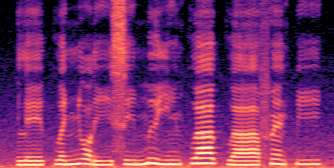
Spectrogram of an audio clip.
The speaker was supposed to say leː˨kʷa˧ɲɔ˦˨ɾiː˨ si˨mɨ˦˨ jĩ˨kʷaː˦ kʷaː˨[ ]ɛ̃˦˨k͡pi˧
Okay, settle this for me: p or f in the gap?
f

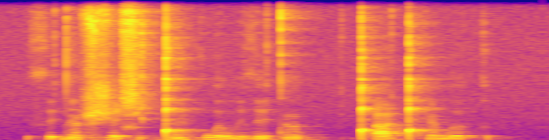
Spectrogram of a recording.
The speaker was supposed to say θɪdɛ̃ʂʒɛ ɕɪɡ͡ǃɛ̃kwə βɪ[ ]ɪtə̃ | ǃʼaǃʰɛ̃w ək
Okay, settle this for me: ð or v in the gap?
ð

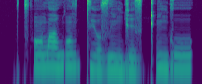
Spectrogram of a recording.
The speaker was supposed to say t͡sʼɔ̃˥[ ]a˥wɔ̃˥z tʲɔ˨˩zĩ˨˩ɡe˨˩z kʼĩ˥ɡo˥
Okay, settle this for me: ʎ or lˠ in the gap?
lˠ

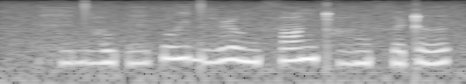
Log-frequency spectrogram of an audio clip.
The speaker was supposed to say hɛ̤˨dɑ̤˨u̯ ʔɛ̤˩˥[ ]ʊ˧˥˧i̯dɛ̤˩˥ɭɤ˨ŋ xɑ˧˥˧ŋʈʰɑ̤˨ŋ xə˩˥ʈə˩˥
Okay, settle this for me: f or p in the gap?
p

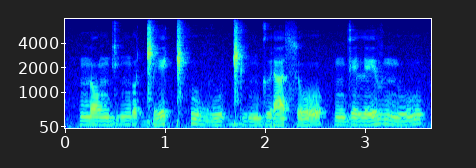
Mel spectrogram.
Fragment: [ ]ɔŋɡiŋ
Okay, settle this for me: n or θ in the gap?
n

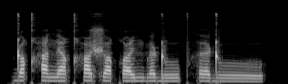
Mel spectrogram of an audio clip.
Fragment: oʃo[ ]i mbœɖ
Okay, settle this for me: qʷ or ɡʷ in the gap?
qʷ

